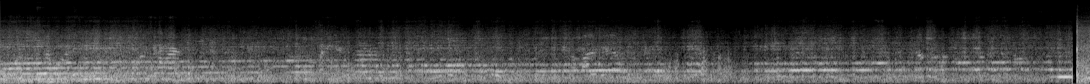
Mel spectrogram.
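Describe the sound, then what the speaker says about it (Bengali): A passenger train runs at speed at night between Durgapur and Bardhaman, with a loud, steady rumble and clatter of the carriages that carries on throughout, close and continuous. "ট্রেন কিন্তু বেশ স্পিডেই চলছে"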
